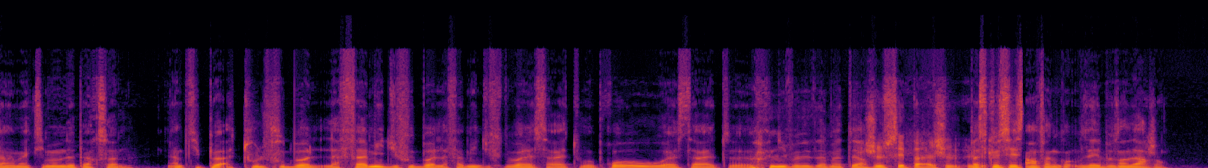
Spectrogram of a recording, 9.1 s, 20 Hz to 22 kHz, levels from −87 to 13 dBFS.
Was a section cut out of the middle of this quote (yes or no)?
yes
